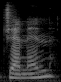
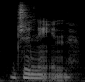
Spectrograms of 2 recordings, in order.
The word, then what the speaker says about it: Jenin: And so then I decided to start the book mornings in Janine I think is how you pronounce it looks like Jennine but in the lang in their language it's Janine.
